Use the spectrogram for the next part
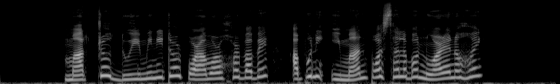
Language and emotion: Assamese, angry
